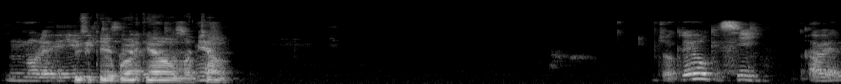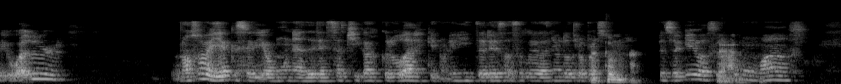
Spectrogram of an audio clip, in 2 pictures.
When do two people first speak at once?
1 s

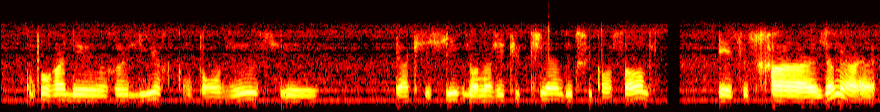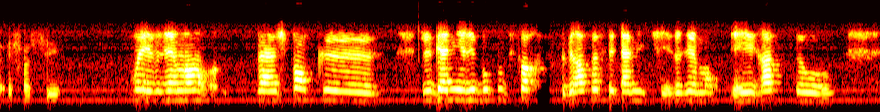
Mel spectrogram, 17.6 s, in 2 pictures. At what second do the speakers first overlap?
none

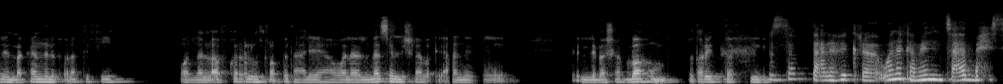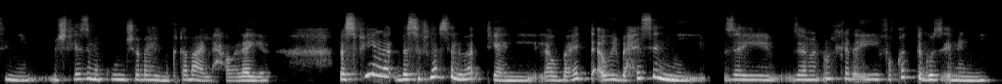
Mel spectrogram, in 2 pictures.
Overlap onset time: none

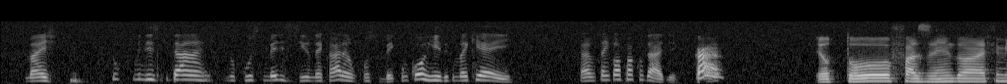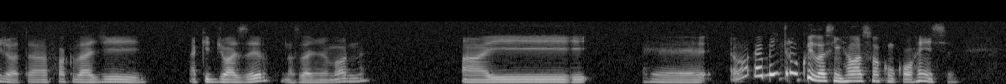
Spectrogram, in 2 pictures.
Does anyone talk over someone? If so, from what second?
none

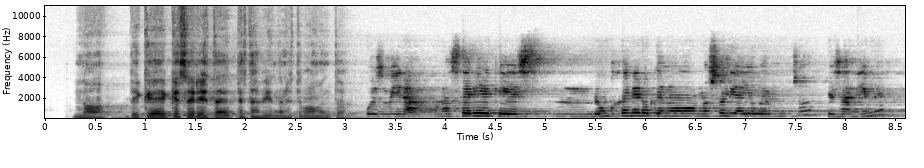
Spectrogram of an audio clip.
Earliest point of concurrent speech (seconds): none

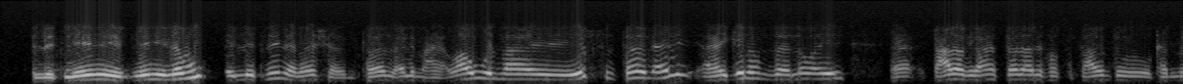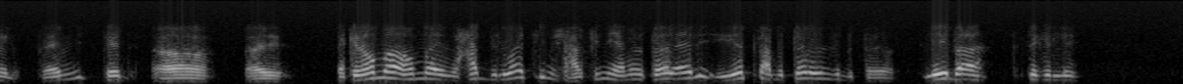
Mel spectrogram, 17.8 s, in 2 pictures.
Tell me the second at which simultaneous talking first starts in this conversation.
none

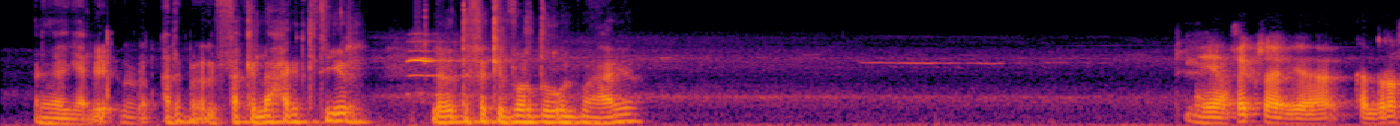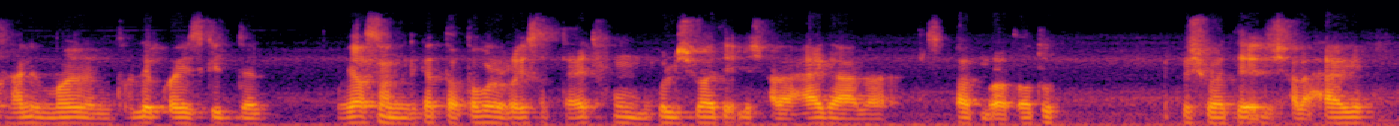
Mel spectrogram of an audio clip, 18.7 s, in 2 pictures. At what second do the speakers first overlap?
none

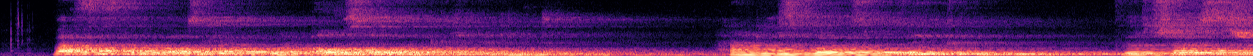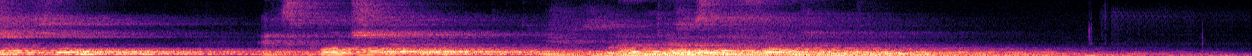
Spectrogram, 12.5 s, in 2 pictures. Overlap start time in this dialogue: 9 s

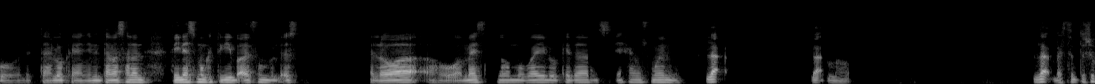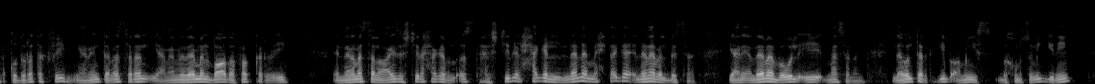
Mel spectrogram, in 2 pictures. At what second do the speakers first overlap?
none

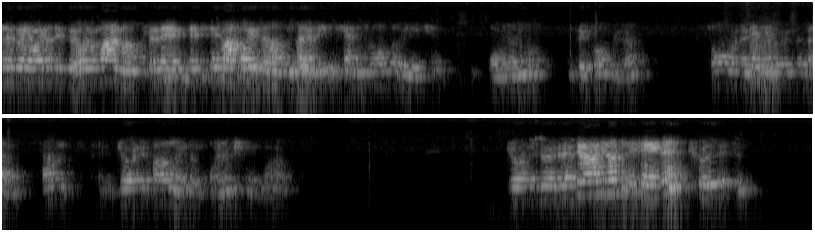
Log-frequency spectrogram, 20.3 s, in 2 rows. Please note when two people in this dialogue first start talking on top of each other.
2 s

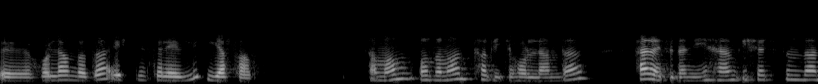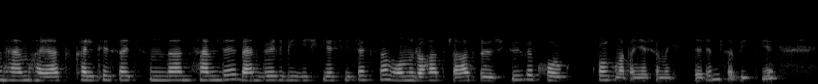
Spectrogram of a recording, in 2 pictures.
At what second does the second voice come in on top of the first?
none

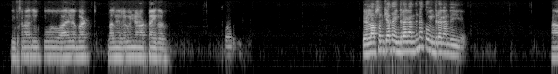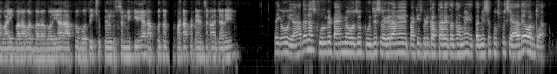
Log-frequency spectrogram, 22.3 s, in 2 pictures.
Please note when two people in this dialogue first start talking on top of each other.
none

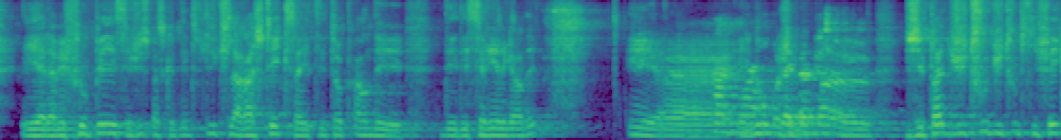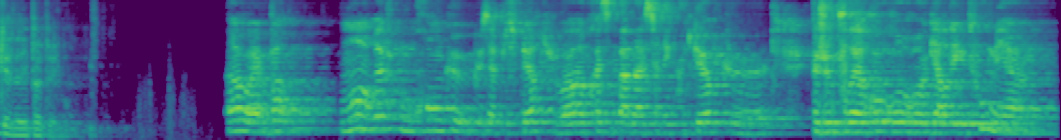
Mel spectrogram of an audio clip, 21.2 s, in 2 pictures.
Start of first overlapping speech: 7 s

